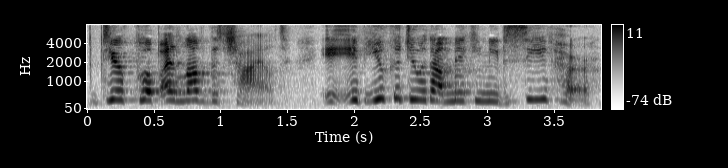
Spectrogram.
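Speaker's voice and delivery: put-on wife pleading with Quilp for the child; timid pleading wife. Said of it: "The submissive woman entreated him".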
